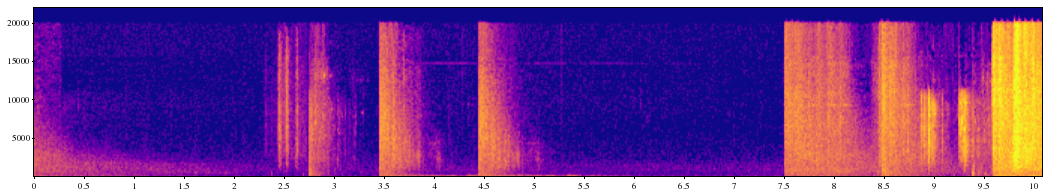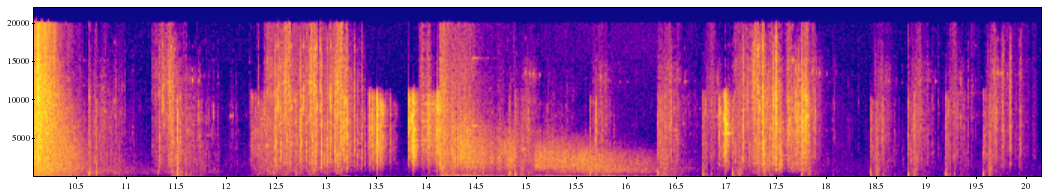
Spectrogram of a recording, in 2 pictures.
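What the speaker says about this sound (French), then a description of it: "Et voilà qui va tomber sous la balle d'AWAP de Darkwing" Gunfire from a first-person shooter match, with sharp broadband shots and bursts scattered irregularly, a dense cluster of loud rapid fire in the middle, plus quieter footstep-like clicks between shots.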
